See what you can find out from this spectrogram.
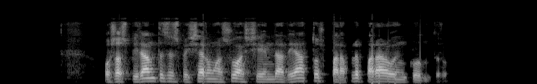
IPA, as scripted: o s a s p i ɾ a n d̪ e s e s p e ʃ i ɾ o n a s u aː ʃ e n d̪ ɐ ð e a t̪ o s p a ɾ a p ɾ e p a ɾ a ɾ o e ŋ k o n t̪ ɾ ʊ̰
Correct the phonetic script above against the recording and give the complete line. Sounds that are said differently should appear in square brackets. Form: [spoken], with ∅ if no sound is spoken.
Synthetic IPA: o s a s p i ɾ a n [t̪] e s e s p e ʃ [a] ɾ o [ŋ] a s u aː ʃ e n d̪ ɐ ð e a t̪ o s p a ɾ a p ɾ e p a ɾ a ɾ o e ŋ k o n t̪ ɾ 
